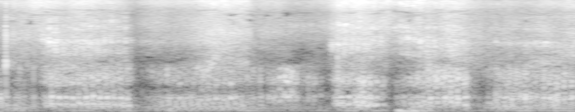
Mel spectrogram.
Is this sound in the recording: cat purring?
yes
